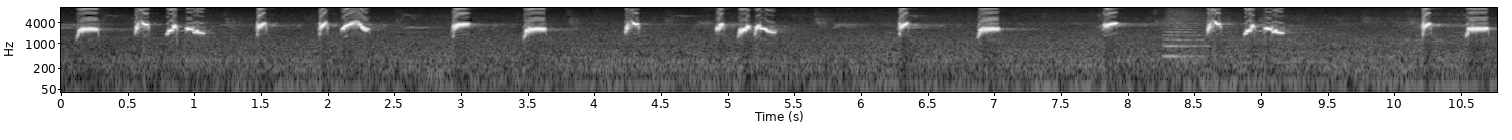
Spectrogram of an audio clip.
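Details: Red-whiskered bulbul song of the 8-9-10 note wild style, used to train young birds: short bright whistled phrases repeated irregularly throughout, with a brief buzzy harmonic note near the end and quiet background hiss.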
